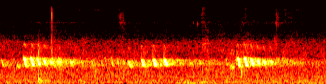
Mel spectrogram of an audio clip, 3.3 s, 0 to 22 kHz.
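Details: Taiwan barbet calling at a zoo on 24 February 2020, three brief trills of quick hollow knocking notes on one pitch, spaced about a second apart against a quiet hiss.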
